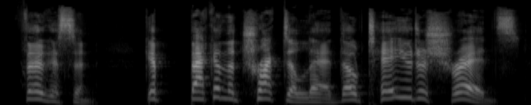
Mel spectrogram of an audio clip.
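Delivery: loud, high warning yell across the mud; urgent shout. Acted. Lachlan yells at Barry to get back inside, urgent shout. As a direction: bellow it so the lad hears you over the battle.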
